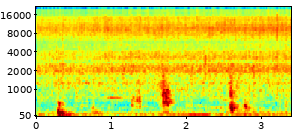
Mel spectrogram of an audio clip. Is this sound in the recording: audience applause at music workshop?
no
